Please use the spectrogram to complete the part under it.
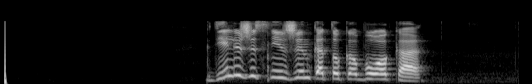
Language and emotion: Russian, positive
